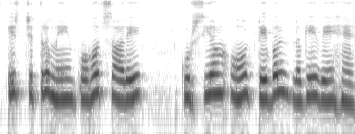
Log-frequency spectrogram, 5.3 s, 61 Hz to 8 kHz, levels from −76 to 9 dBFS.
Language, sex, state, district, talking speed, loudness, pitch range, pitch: Hindi, female, Chhattisgarh, Bastar, 125 wpm, -24 LUFS, 220-265 Hz, 240 Hz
